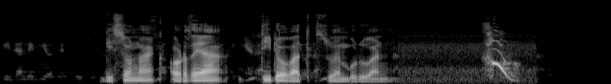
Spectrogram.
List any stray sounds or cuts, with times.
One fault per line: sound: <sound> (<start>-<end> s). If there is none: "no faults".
sound: sneeze (4.8-5.2 s)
